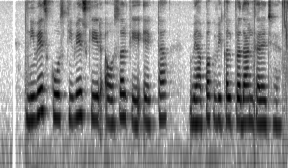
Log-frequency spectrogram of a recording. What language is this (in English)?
Maithili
